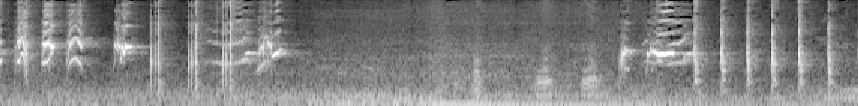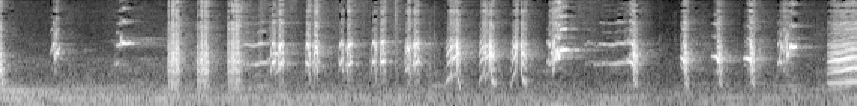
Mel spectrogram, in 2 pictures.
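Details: Starling sounds played to lure other starlings and make reluctant birds sing: long stretches of sharp, clicking whistled notes in rapid irregular bursts, some twangy upslurred phrases, with a low murmur underneath.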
